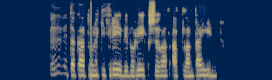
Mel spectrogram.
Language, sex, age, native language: Icelandic, female, 60-69, Icelandic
